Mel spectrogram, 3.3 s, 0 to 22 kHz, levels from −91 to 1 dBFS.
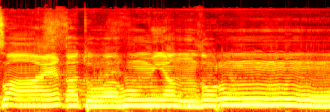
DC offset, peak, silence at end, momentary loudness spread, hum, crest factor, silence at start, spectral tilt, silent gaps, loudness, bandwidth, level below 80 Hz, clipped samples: under 0.1%; 0 dBFS; 0 s; 2 LU; none; 8 dB; 0 s; -6 dB/octave; none; -8 LUFS; 17 kHz; -44 dBFS; 0.8%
